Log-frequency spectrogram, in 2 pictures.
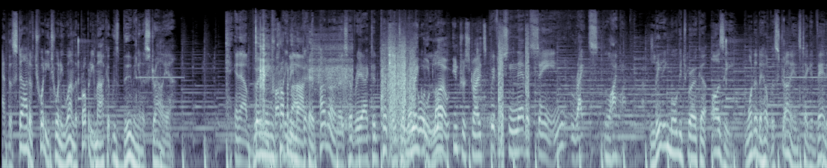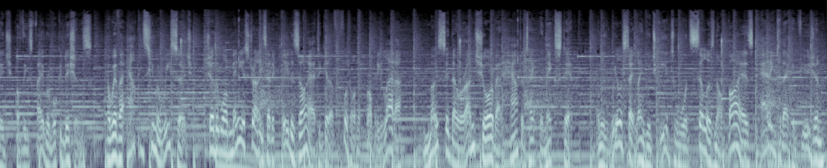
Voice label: Explainer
